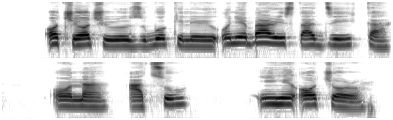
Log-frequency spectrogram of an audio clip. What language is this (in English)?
Igbo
